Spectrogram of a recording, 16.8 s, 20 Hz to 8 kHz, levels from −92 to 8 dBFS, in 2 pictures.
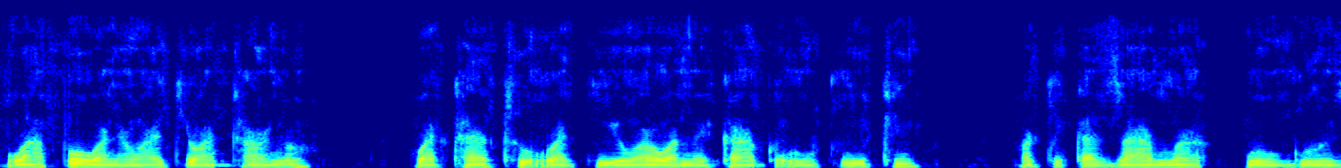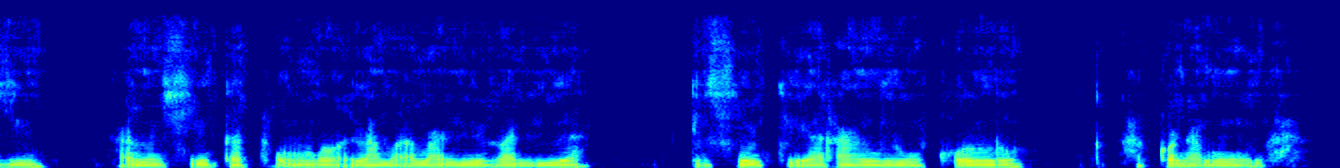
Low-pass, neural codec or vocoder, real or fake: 7.2 kHz; codec, 16 kHz, 4.8 kbps, FACodec; fake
